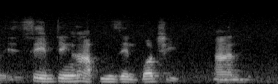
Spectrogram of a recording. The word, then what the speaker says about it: bocce: All of these games I'm seeing that you guys participate in, if I'm pronouncing it incorrectly, please correct me, is Bocce? Bocce.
